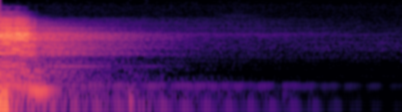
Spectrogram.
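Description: A drum kit's cymbals crash and ring out slowly.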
